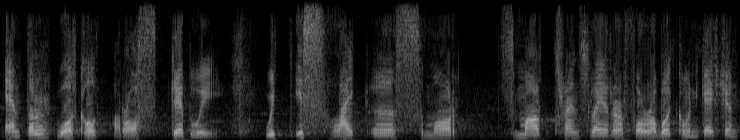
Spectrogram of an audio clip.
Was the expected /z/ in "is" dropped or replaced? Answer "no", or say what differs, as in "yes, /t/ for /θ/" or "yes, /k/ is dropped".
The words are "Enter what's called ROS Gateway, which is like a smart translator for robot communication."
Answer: yes, /s/ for /z/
